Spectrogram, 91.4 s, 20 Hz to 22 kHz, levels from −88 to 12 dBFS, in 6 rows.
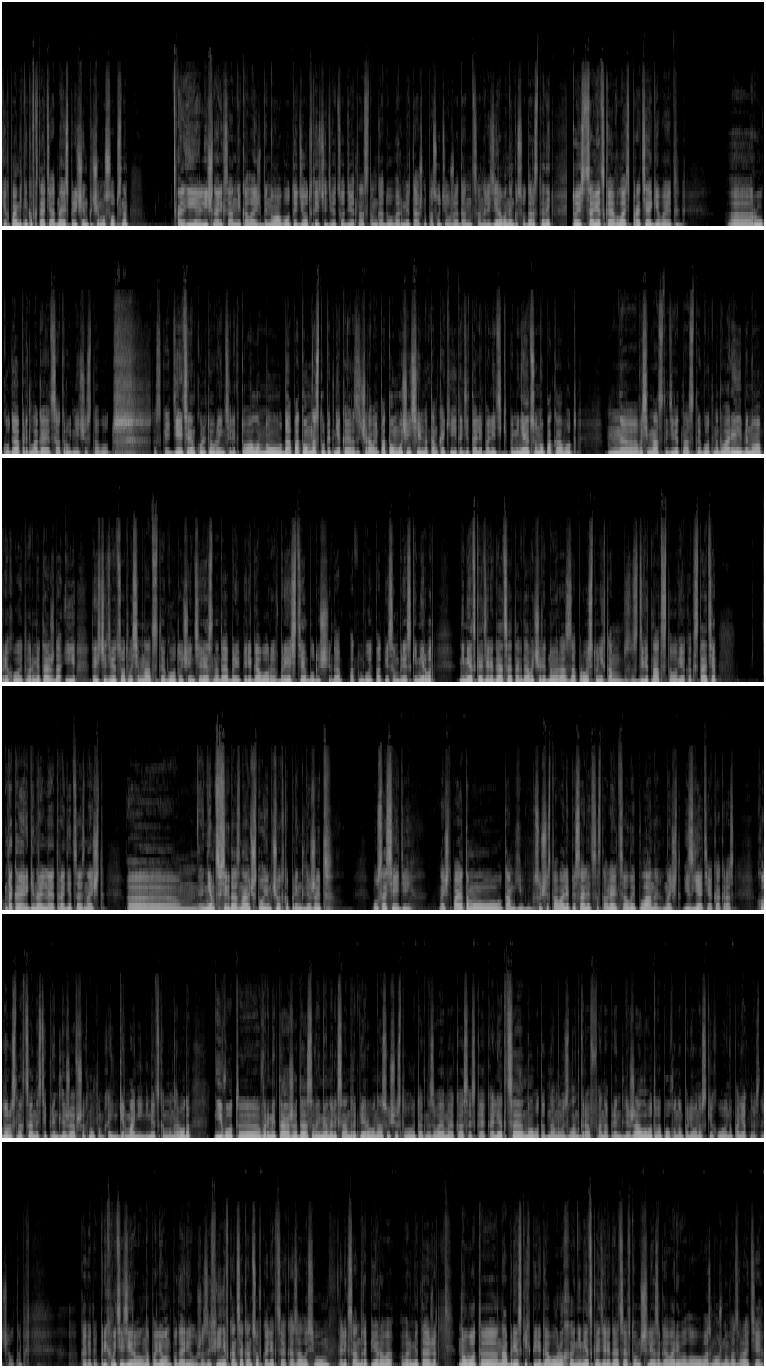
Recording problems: none

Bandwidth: 19 kHz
